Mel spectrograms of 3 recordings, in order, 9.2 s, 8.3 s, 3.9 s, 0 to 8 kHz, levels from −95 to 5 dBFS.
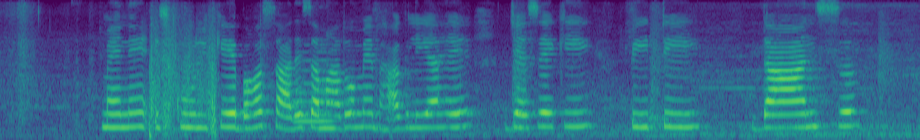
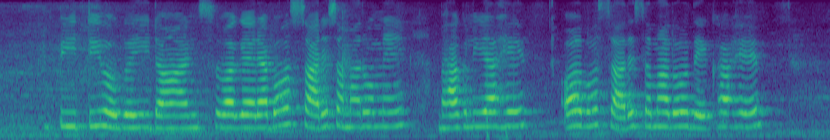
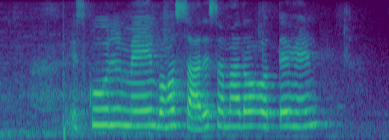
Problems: constant background noise, continuous background conversations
